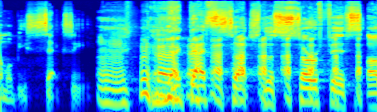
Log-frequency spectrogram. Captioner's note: Anthony laughing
